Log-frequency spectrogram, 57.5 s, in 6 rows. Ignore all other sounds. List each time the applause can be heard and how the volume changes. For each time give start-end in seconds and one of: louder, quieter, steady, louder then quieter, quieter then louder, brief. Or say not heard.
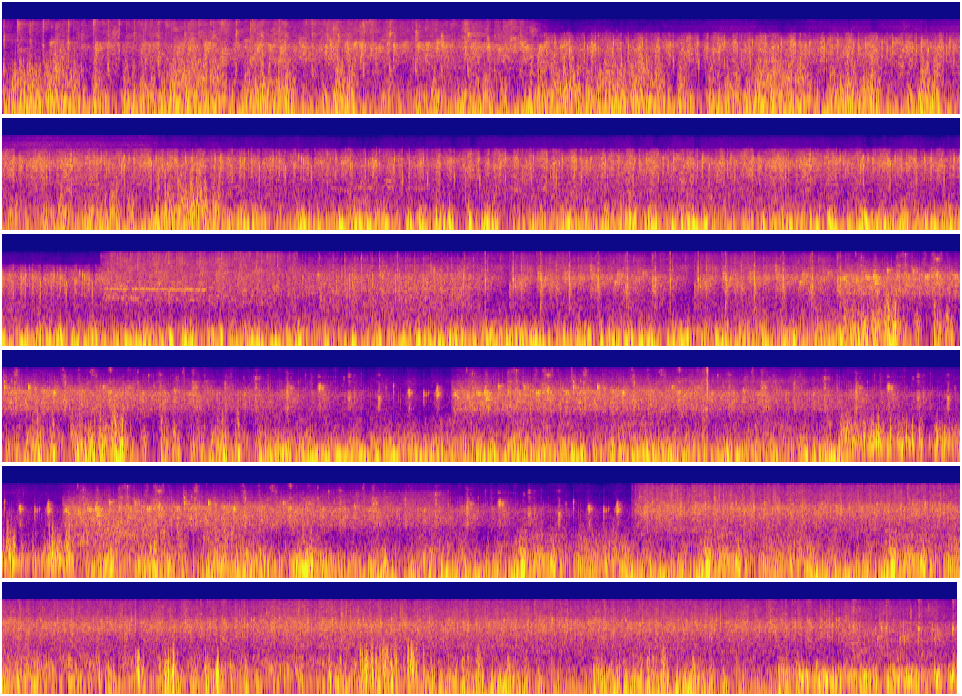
0.0-57.4 steady.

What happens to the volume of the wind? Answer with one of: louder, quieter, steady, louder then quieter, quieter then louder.
quieter then louder.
